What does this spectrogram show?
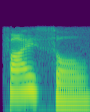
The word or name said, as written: Faisal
